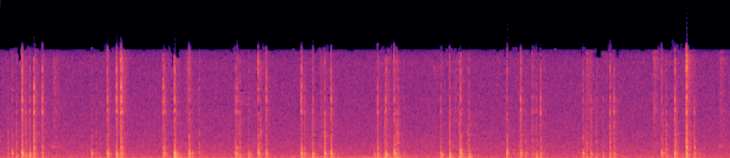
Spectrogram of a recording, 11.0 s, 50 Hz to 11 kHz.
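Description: Fingernails on both hands tap at moderate speed on a solid, light wooden table top. Quick, dry clicks with a faint woody tone around 390 Hz come in short clustered bursts with brief pauses, over a soft background hiss. Each click dies away almost at once.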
